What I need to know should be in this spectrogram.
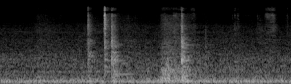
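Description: A metal latch clicks open.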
